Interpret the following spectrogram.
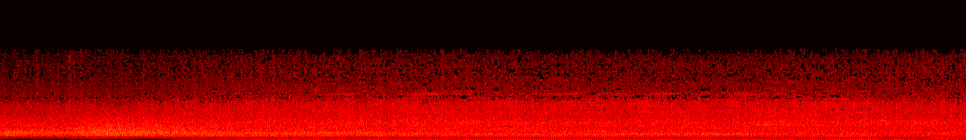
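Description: Ice hockey arena crowd cheering a home goal, with the arena's goal horn blowing one long, steady, low blast from about two and a half seconds in until just before the end.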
